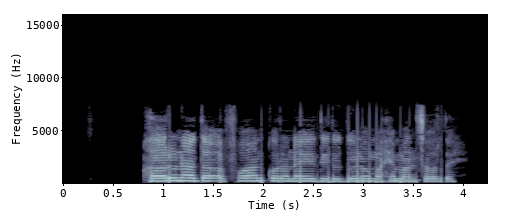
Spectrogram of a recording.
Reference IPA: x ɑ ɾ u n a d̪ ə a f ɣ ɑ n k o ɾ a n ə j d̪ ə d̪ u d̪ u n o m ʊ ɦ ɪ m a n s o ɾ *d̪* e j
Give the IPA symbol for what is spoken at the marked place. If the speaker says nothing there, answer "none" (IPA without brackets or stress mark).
d̪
